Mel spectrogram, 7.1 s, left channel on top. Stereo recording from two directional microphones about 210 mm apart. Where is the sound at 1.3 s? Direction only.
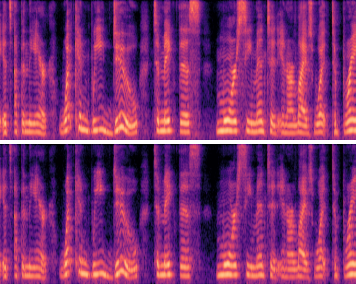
45° left (ahead or behind).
